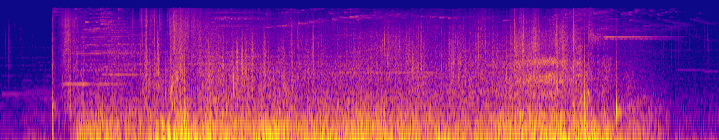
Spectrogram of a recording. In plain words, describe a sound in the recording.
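Pages flutter and swirl in a loud magical rush.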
